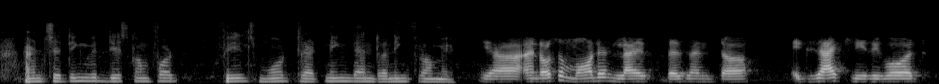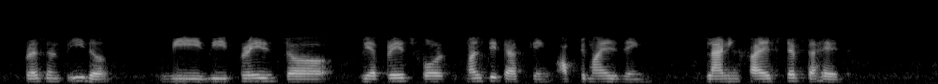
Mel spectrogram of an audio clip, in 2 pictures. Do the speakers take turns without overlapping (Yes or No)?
Yes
